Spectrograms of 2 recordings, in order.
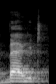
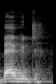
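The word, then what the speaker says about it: begged: का past tense है बेग्ड। तो इसमें भी कहा जा रहा है बेग्ड, इसको भी बेगेड, बेगिड ऐसे तो नहीं पढ़ रहे, तो यहाँ पर भी ई साइलेंट है।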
